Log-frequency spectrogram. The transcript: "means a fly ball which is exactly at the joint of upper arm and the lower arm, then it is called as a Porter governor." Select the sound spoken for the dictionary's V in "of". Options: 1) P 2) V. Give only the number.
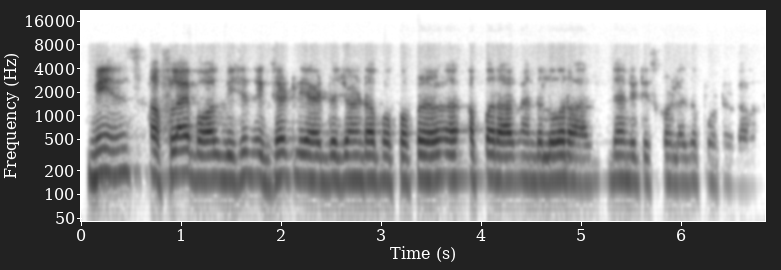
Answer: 1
